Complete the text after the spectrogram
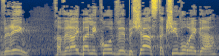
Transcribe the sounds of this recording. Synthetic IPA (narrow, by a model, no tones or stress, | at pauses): ve̞ʁim | χave̞ʁajbalikud̪ve̞beʃast̪akʃivuʁeɡa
